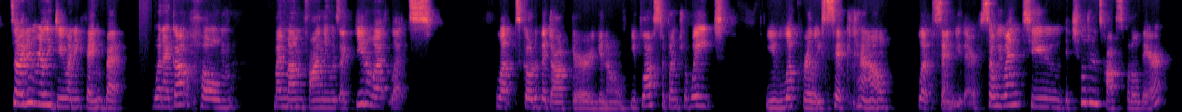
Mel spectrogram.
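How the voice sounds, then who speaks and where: A woman with a Canadian accent speaks at a moderate pace in a high voice with ordinary pitch variation. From Canada, Toronto area. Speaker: PhD student and guest speaker. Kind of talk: personal testimony talk.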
